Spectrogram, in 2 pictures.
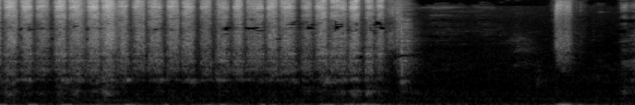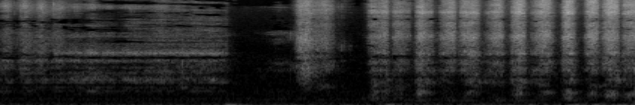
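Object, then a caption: Colored pencil on a paper sheet over a wooden table. The tip of a wooden colored pencil rubs across a thin paper coloring page resting on a wooden table, making dense shading strokes. Quick, scratchy back-and-forth strokes give a bright, papery hiss, broken by a short quiet pause and a sharp tap. A longer, smoother stroke and a brief burst follow before the rapid shading picks up again.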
